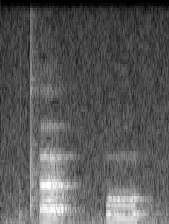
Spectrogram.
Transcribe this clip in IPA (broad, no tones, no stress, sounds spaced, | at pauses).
tʼ ɐ | p o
